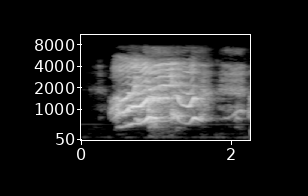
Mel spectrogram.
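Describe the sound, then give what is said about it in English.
A voice imitates exaggerated sex moaning: a loud, sustained, wavering high-pitched moan lasting over a second, with pitch sliding up and down, then trailing off into a softer murmur. “We please make our best sex noises?”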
